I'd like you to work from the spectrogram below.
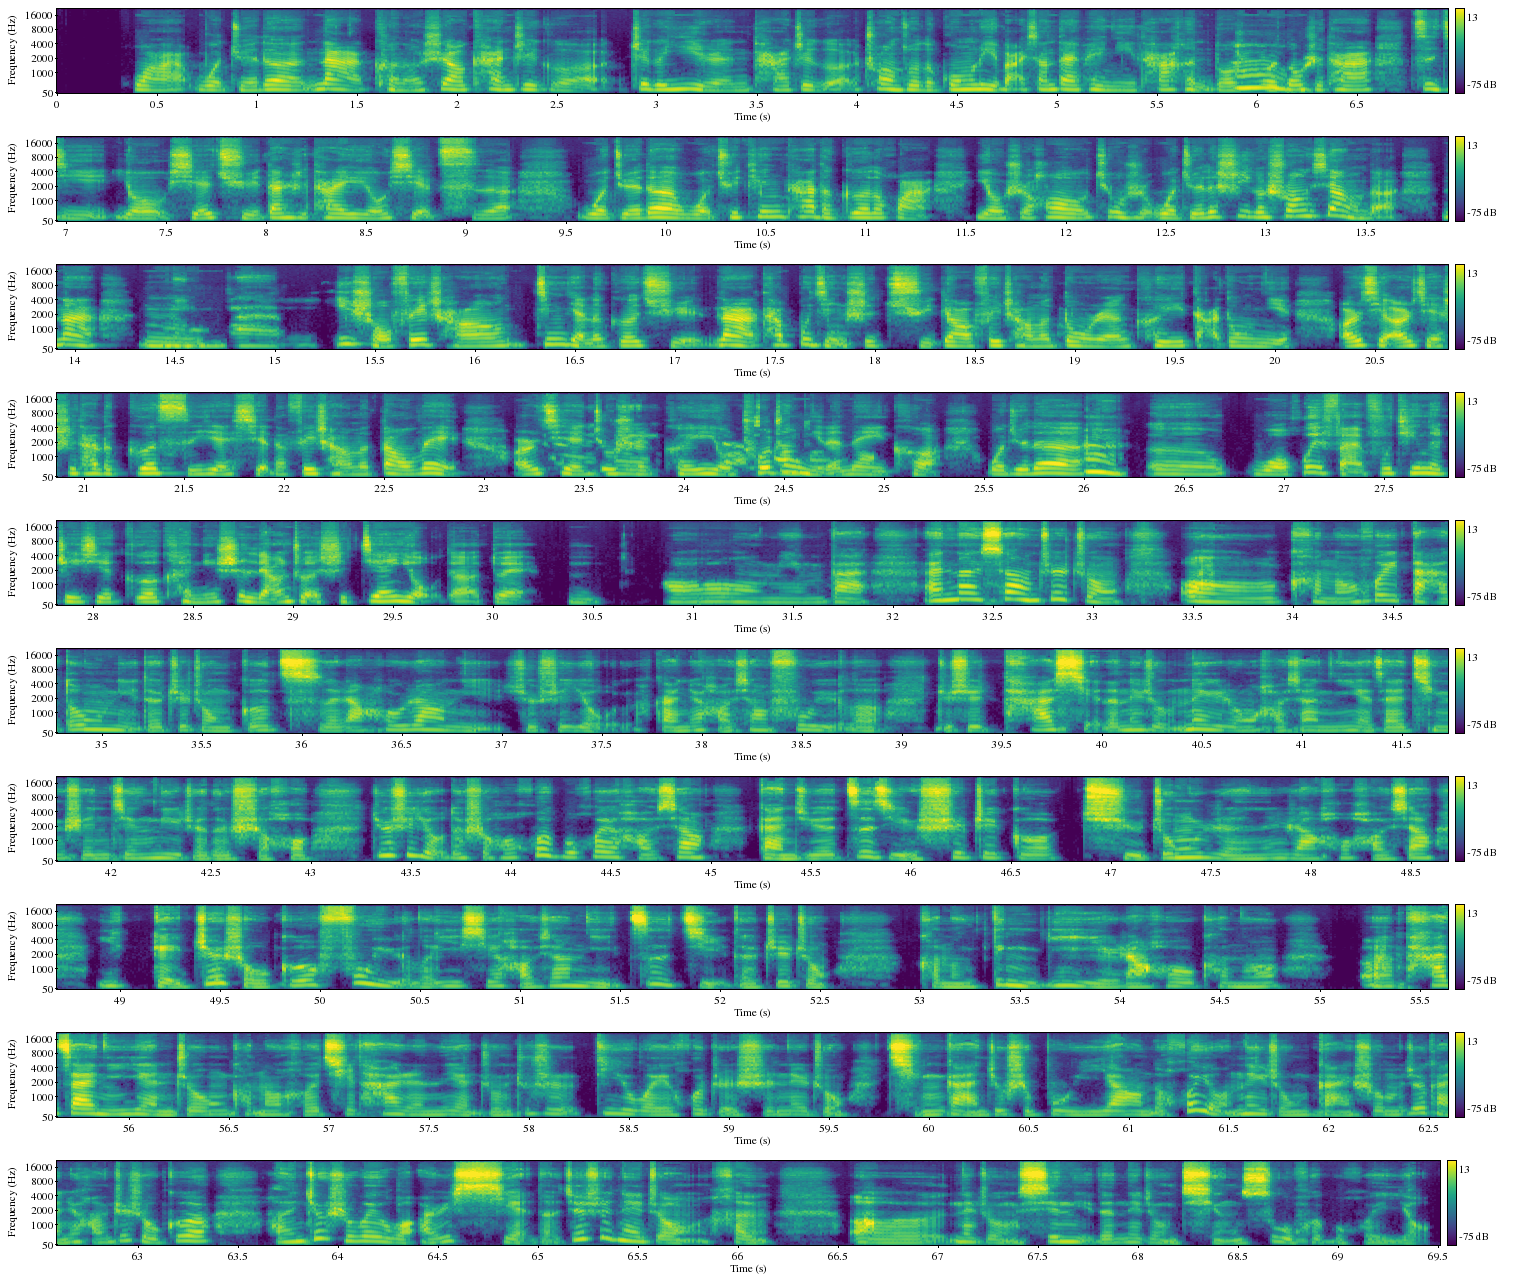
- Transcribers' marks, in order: other background noise; teeth sucking
- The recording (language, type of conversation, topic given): Chinese, podcast, 失恋后你会把歌单彻底换掉吗？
